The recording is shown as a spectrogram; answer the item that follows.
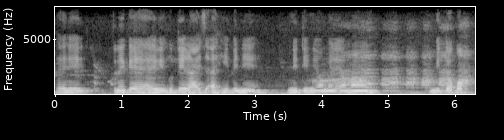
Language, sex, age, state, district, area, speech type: Assamese, female, 60+, Assam, Dibrugarh, urban, spontaneous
